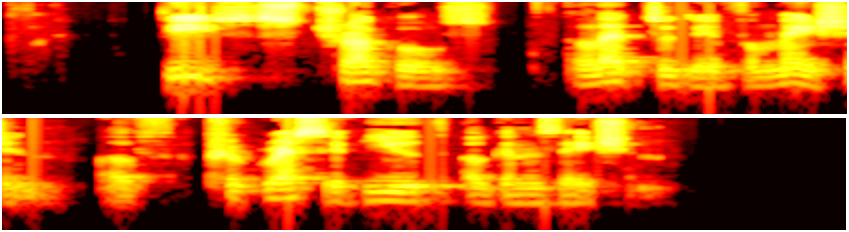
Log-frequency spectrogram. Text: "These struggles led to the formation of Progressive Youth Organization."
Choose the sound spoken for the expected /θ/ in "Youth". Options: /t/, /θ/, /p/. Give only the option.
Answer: /θ/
